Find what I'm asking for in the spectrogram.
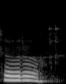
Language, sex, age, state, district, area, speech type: Hindi, female, 45-60, Uttar Pradesh, Azamgarh, rural, read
